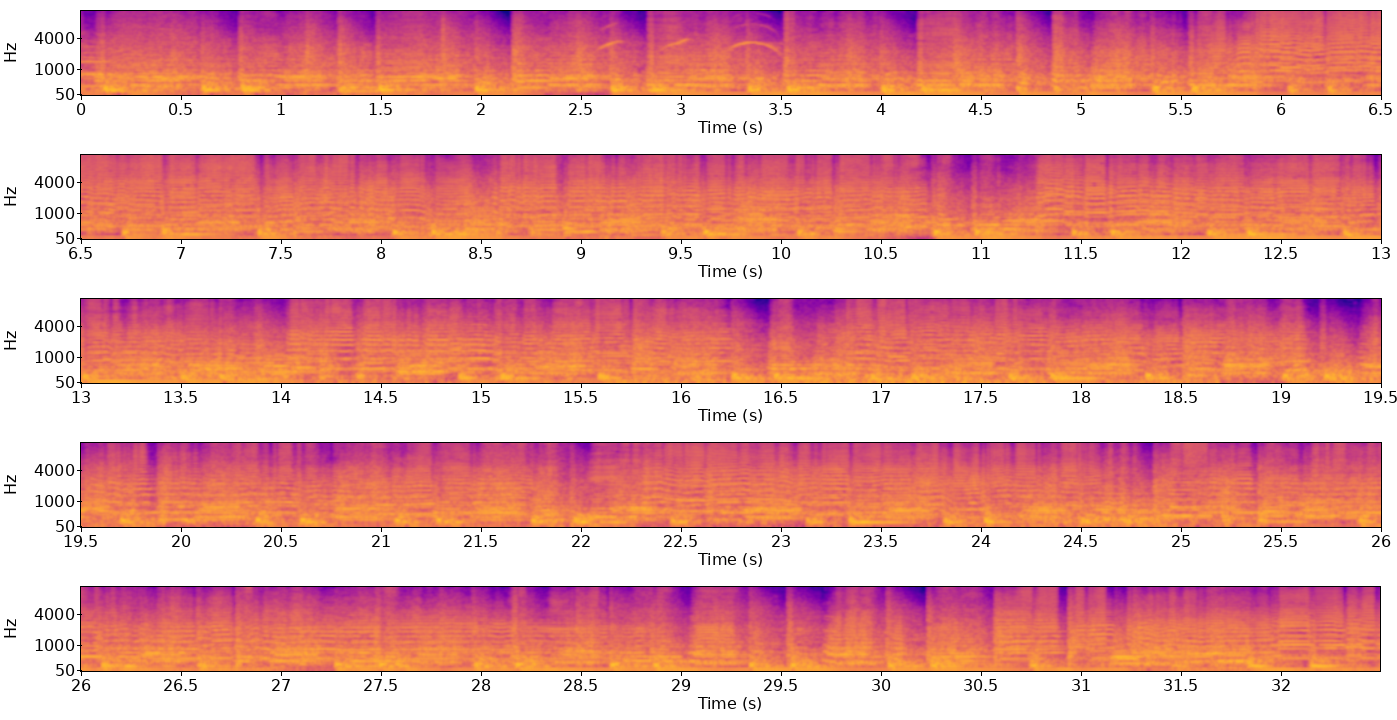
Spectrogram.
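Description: Brass band of trumpets and a sousaphone-style tuba playing a tune without a break, with the tuba carrying a steady low bass.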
